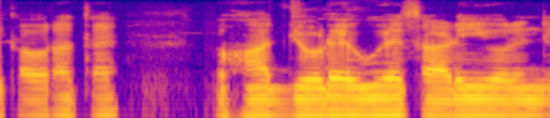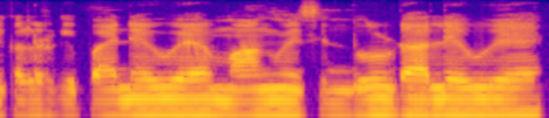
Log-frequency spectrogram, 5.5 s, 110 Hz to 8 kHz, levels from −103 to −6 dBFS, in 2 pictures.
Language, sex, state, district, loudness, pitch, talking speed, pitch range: Hindi, male, Bihar, Gopalganj, -18 LUFS, 110 Hz, 220 wpm, 105-115 Hz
